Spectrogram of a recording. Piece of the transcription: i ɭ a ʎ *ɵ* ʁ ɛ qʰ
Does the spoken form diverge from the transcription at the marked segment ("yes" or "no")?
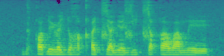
no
